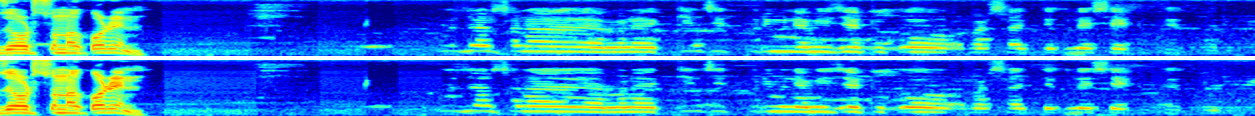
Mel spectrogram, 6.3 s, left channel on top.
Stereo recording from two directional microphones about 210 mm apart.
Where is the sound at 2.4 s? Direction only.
20° left (ahead or behind).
